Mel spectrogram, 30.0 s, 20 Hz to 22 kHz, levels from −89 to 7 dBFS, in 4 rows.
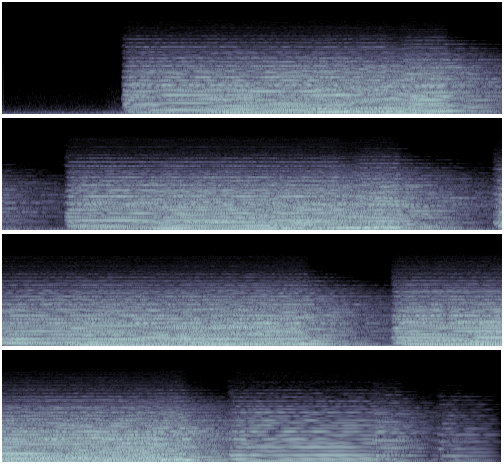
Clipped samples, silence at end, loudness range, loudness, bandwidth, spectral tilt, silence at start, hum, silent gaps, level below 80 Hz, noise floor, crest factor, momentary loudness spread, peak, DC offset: under 0.1%; 0.2 s; 7 LU; -20 LUFS; 7.2 kHz; -9 dB/octave; 1.75 s; none; none; -30 dBFS; -55 dBFS; 16 dB; 14 LU; -4 dBFS; under 0.1%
